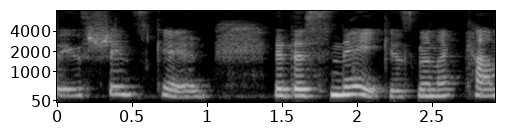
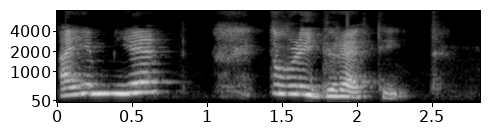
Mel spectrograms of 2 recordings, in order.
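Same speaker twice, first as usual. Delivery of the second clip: slowed-down, Russian-sounding accent; 4 semitones higher, 6 dB louder than usual. Repeating a line about not regretting being petty, sounding Russian. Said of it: "Sounded Russian there".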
